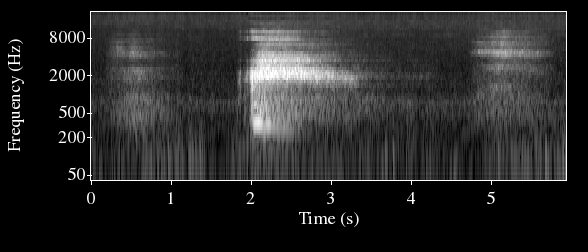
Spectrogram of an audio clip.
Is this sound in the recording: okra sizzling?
no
